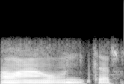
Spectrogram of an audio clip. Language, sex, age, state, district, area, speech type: Telugu, male, 18-30, Telangana, Vikarabad, urban, conversation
